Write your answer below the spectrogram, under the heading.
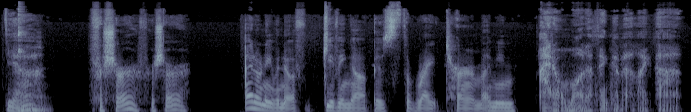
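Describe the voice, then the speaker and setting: An actress playing a discouraged, anxious artist confiding her self-doubt in a visual novel, in a halting, confessional way. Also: rumbling low, no room sound. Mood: resigned, searching. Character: discouraged, anxious young woman artist in therapy. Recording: game dialogue under clear music.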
